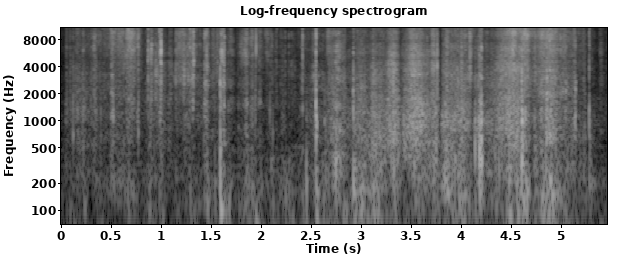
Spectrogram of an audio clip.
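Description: Cardboard box and paper inserts being handled as the box is opened: rustling and crinkling with many scattered taps and knocks, busiest near the end.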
